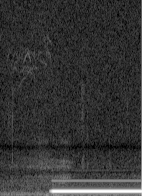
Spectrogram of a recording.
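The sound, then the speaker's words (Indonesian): A loud, steady electronic phone ringing tone cuts in after a faint low murmur and holds unbroken to the end, as a phone call is being placed and rings through on the line. “Makanya mari kita telepon. Kita hubungi Mas Mobi sebentar.”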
